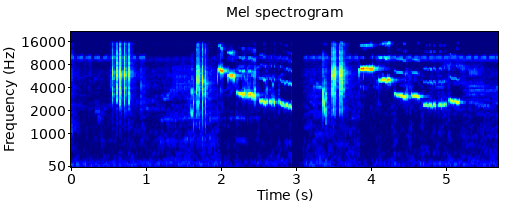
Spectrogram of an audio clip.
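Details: Brown-chested jungle flycatcher song in the nyiul ngetrek style, used as a basic lure for birds slow to sing: two phrases, each opening with short harsh bursts, then a run of clear whistled notes stepping downward, over a faint steady high hiss.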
